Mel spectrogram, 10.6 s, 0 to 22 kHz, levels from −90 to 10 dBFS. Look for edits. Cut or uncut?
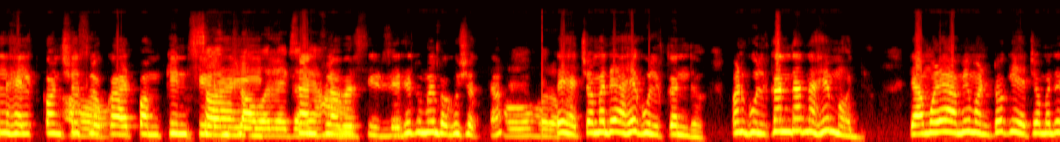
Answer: cut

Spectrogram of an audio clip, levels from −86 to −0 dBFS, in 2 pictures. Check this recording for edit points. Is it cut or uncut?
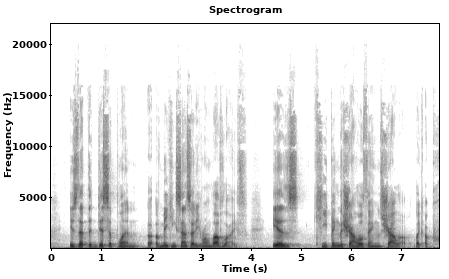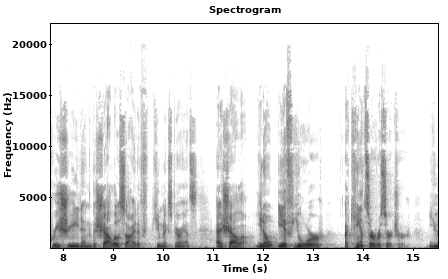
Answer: cut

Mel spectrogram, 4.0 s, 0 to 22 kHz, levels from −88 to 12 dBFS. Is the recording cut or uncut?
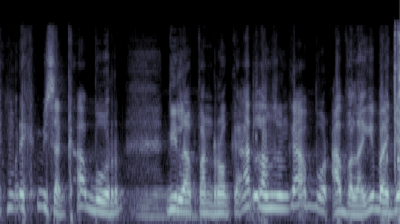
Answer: uncut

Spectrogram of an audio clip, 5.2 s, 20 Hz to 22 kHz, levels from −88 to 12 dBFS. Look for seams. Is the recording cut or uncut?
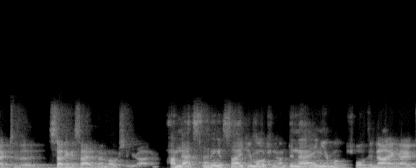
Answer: cut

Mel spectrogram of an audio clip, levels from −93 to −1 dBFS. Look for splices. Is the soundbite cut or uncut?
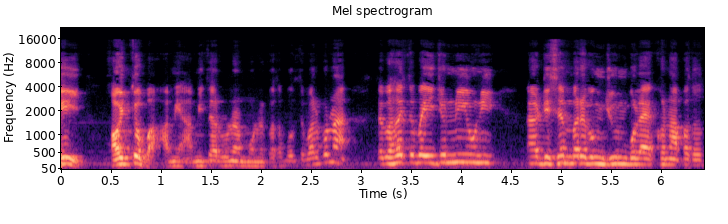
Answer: uncut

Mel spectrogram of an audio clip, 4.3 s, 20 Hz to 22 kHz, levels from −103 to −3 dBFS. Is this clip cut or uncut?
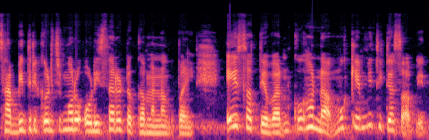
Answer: uncut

